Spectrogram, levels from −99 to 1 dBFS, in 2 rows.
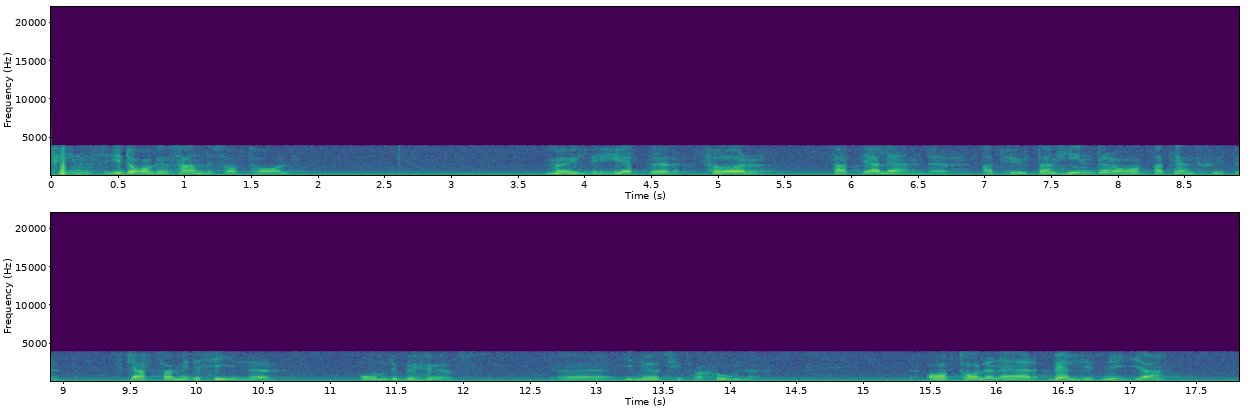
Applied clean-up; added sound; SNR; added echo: none; none; none; none.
